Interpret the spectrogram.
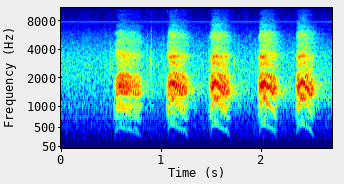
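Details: Male crow caught on a trail camera on an acre of land behind a home in Hendersonville, North Carolina, voicing displeasure at a raccoon stealing its food: five harsh, hoarse caws spaced about half a second apart.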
